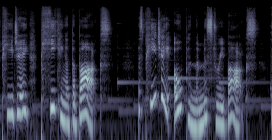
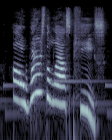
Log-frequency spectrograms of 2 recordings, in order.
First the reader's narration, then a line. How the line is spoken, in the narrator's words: shouted PJ anxiously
